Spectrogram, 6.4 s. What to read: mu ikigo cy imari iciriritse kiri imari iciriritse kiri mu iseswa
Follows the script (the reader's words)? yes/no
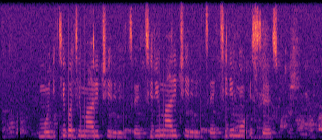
yes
